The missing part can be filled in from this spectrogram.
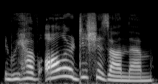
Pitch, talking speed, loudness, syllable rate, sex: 250 Hz, 305 wpm, -16 LUFS, 6.0 syllables/s, female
